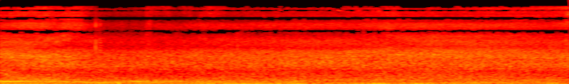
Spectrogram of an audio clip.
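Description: Dense roadway traffic streams past a pedestrian waiting at the roadside, a steady loud rumble of many cars and buses with no gaps, drifting slightly quieter toward the end.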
